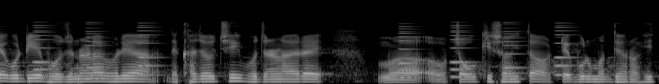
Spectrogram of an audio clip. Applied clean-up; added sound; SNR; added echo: none; Ringtone; 11 dB; none.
